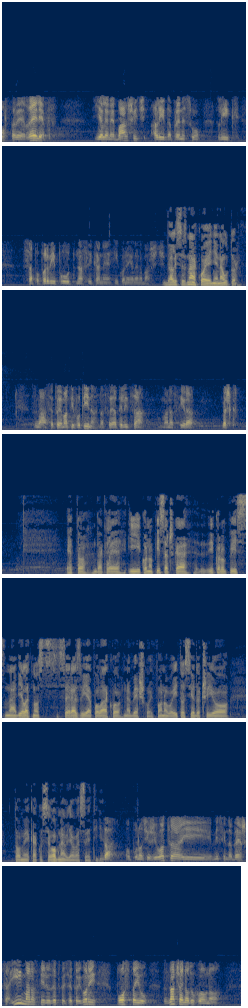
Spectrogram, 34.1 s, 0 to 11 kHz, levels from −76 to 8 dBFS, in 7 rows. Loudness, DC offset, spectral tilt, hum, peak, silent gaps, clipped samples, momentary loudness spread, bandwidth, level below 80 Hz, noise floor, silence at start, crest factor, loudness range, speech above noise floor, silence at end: -21 LUFS; under 0.1%; -4.5 dB/octave; none; 0 dBFS; none; under 0.1%; 16 LU; 6.6 kHz; -62 dBFS; -50 dBFS; 0 s; 22 dB; 7 LU; 29 dB; 0.45 s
